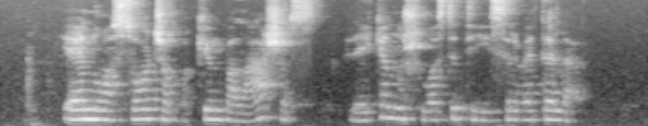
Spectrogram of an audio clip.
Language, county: Lithuanian, Šiauliai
